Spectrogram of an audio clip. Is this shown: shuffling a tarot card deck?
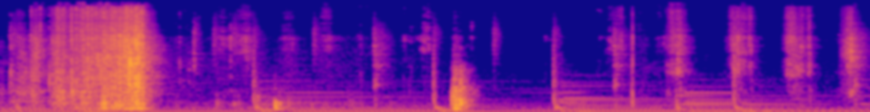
yes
